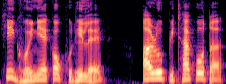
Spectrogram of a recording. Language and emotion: Assamese, neutral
